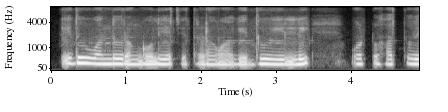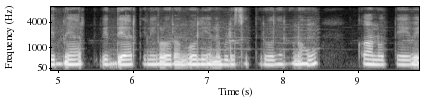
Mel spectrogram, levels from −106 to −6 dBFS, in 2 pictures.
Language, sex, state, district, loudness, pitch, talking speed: Kannada, female, Karnataka, Koppal, -17 LUFS, 185 Hz, 80 wpm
